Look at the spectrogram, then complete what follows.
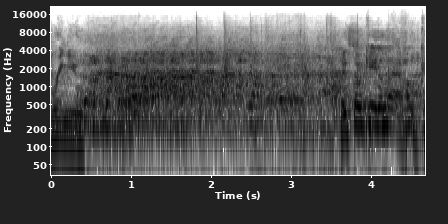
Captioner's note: audience Laughing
